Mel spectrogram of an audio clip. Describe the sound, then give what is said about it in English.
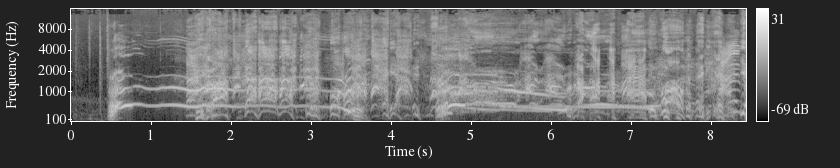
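A dog howls like a wolf in two long, wavering calls separated by a brief pause. The howls are loud, with pitch sliding up and down. “Wolf for go chase your tail!”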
